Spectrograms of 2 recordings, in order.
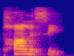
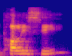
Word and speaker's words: policy: yang terbalik ini suaranya cenderung ke O ya, policy. Policy. Yang ini A, policy. Policy. Policy. Nah, yang E terbalik seperti ini, itu dibacanya E. Jadi, mau policy atau policy, dua-duanya oke. Ya. Yang jelas bukan polisi atau ininya dibaca I.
